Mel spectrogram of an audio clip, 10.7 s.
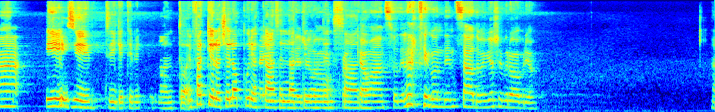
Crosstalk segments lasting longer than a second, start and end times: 3.9-5.6

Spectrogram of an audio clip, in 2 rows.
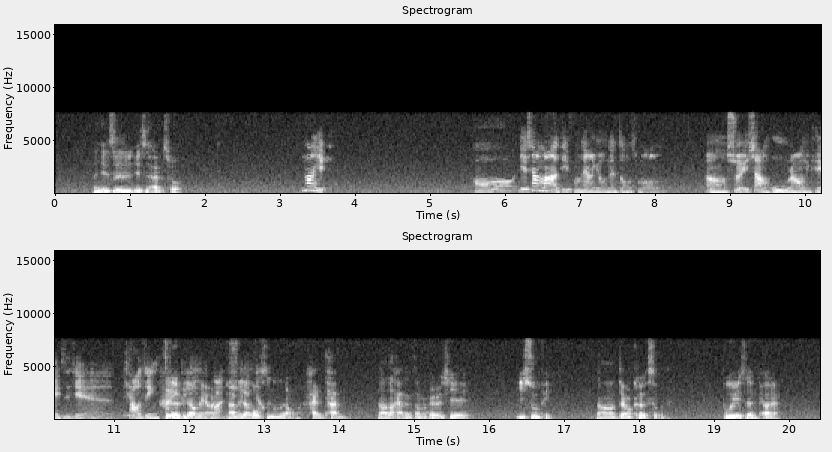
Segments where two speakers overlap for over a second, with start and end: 11.7-13.2

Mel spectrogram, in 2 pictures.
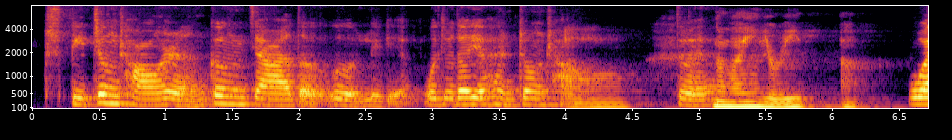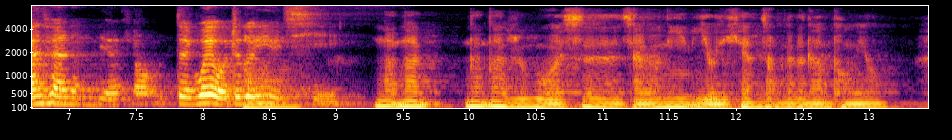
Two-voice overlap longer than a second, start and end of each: none

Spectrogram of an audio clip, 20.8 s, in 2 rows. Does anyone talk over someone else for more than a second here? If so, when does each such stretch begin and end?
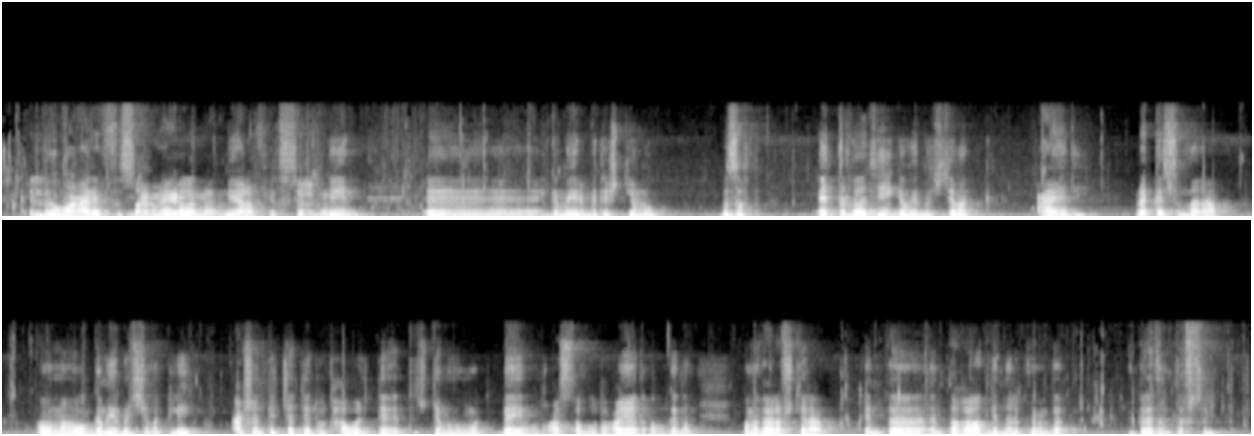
0.6-1.9

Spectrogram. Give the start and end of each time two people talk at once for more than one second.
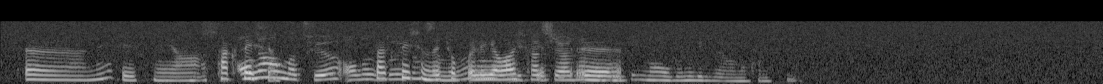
1.6-2.8, 3.8-6.2

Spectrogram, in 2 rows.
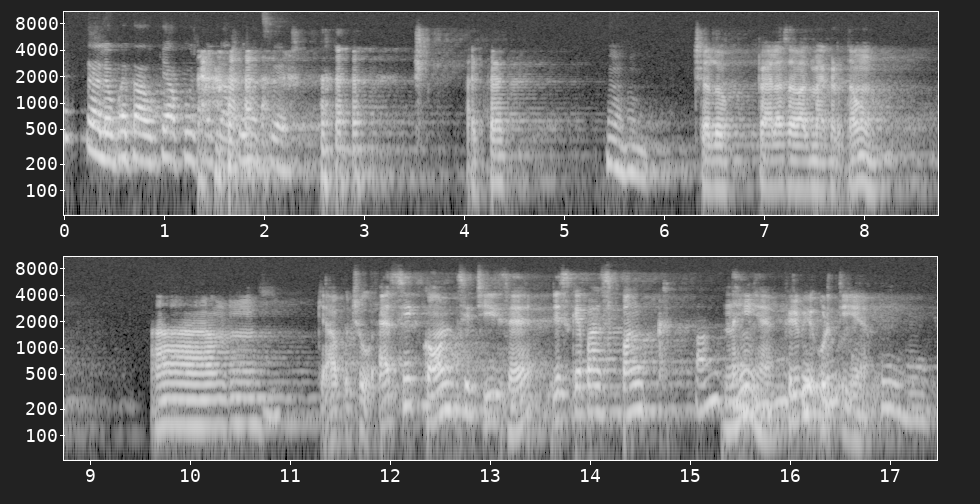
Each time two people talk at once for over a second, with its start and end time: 15.4-16.8

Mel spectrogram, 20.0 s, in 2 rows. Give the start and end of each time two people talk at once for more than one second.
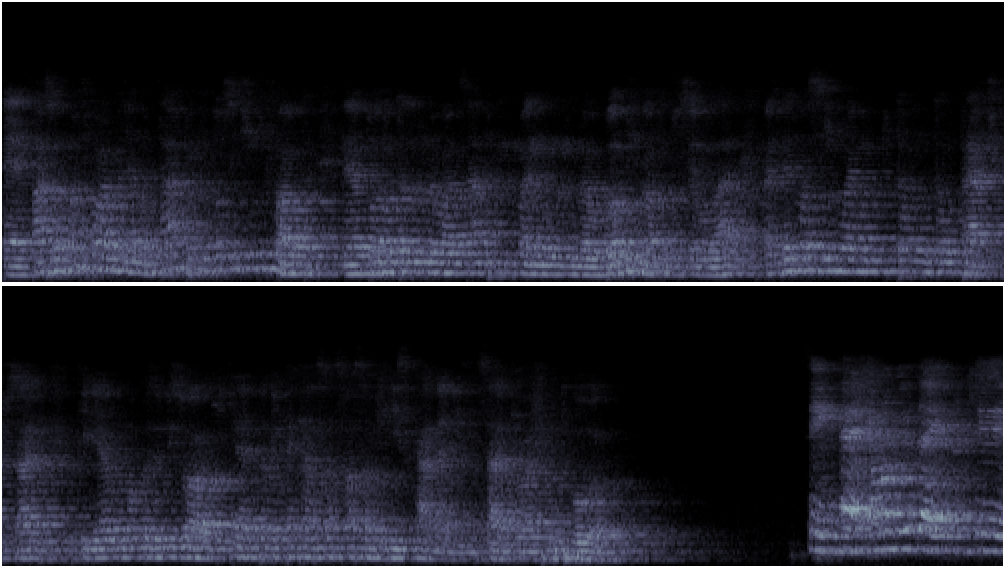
none

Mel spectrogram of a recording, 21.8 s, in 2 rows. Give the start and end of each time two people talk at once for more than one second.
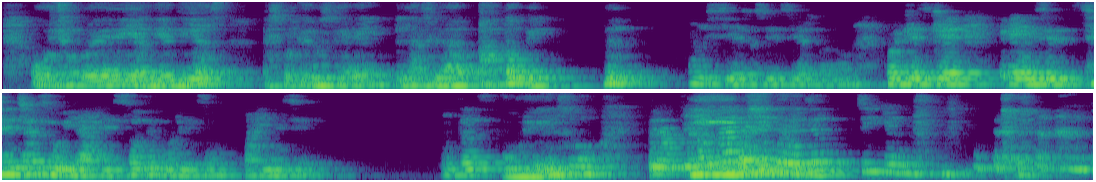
17.8-19.1

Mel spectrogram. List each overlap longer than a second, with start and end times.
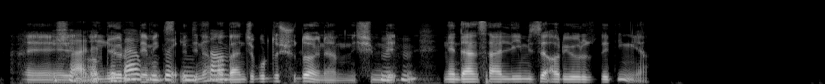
0.5-2.3

